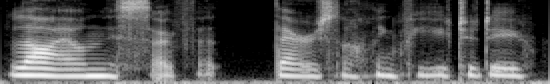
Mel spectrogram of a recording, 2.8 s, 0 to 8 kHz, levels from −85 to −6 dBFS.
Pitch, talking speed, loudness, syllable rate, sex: 205 Hz, 220 wpm, -18 LUFS, 6.2 syllables/s, female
